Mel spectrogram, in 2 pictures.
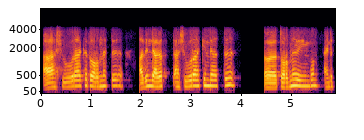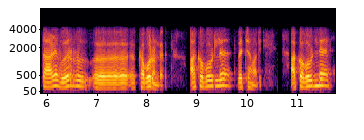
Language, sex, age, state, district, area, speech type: Malayalam, male, 18-30, Kerala, Idukki, rural, conversation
